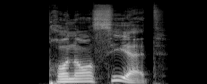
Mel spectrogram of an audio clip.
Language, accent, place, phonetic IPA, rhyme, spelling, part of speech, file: German, Germany, Berlin, [pʁonɔ̃ˈsiːɐ̯t], -iːɐ̯t, prononciert, verb, De-prononciert.ogg
- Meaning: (verb) past participle of prononcieren; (adjective) pronounced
